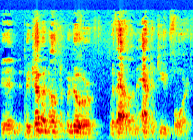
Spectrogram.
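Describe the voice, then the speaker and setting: A man's voice: medium pitch, fairly even intonation, moderate pace, a little mellow. An older man, a retired entrepreneur, giving an earnest, folksy talk to students and repeating phrases for emphasis. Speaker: guest speaker, entrepreneur. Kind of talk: informal talk to a student audience. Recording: roomy echo, distant mic.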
